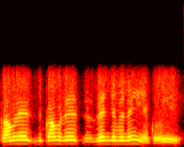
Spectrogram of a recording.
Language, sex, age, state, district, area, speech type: Urdu, male, 30-45, Uttar Pradesh, Mau, urban, conversation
